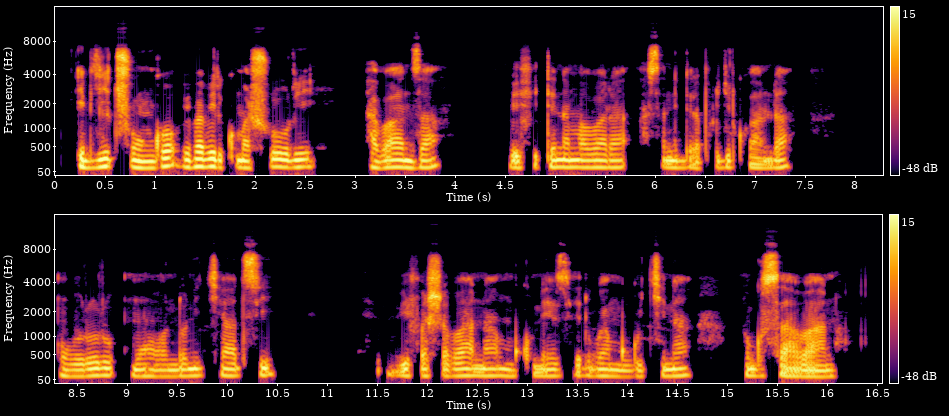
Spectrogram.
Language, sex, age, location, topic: Kinyarwanda, male, 25-35, Nyagatare, education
